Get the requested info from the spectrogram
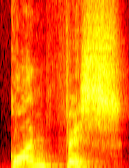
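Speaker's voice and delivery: Confess said slowly as "con", "fess"; slow two-beat confess; split into two syllables. Shown as a demonstration. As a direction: pause briefly inside confess after "con". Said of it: "दो सांसें लग रही हैं".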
